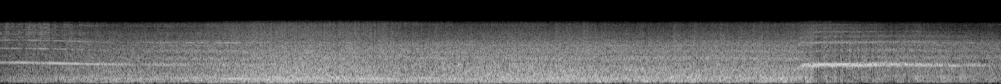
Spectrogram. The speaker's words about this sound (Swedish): Och tåget är ju läskigt, alltså det bara rusar förbi.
